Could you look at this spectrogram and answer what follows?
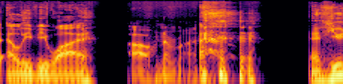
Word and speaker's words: Levy: It's Levy.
